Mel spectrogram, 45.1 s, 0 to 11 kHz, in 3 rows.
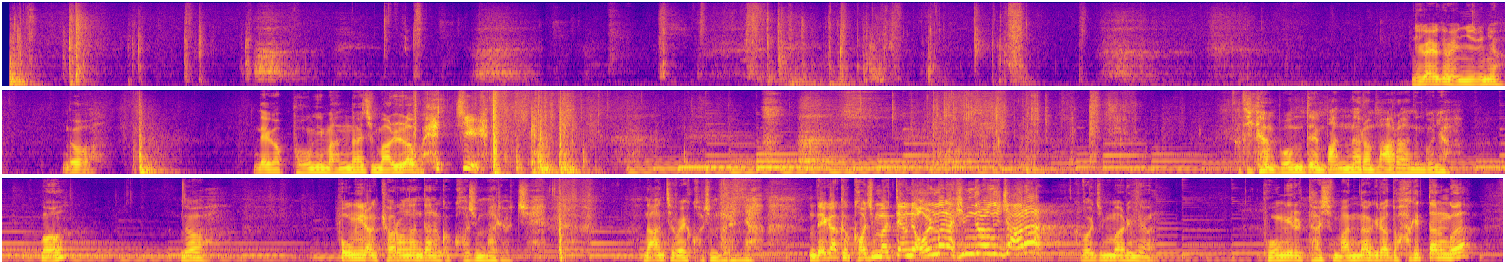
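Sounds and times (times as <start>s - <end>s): footsteps on hard floor: 0.1s - 2.5s, 23.5s - 27.1s, 35.6s - 36.0s
body thud against sofa: 16.3s - 16.8s, 20.0s - 21.1s
door knocked open: 20.1s - 21.0s
background music with low notes: 21.2s - 45.0s.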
